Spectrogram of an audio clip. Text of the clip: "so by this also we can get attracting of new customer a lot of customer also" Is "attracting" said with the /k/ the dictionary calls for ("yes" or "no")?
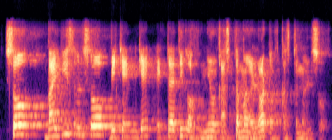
no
